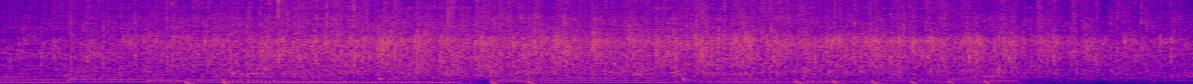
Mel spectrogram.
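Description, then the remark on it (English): An audience claps steadily for several seconds, a dense, sustained, loud wash of many hands applauding together, with a low hum beneath it before it thins out at the end. “Give a clap of them unto the Lord.”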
